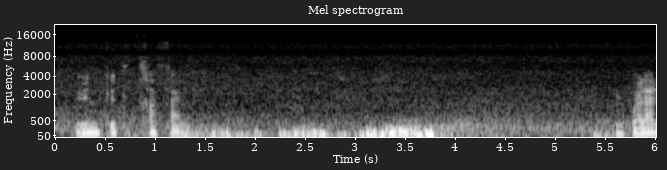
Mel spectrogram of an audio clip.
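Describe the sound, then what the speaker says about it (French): Wind rumbles and rustles outdoors in a low, uneven wash while a person speaks briefly at the start and end. "Donc voilà le vent qu'on a aujourd'hui."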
